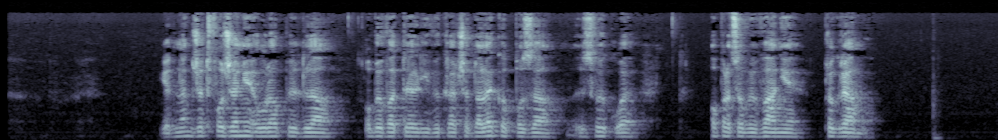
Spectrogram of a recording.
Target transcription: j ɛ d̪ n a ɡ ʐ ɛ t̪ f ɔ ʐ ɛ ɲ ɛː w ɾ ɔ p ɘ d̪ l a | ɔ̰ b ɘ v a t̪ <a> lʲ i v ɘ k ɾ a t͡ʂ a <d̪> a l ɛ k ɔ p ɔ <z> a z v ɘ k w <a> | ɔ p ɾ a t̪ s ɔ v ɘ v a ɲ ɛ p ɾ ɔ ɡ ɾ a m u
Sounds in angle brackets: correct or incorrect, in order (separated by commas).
incorrect, correct, correct, incorrect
